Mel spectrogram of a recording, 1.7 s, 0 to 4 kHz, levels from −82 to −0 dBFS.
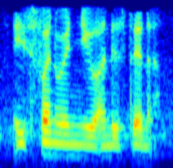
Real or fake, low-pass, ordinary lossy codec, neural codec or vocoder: real; 3.6 kHz; MP3, 32 kbps; none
